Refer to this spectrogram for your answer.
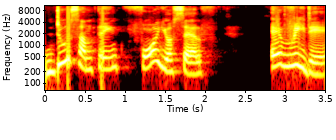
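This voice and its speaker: With a Kannada accent, a woman talks in a high pitch with a dark, mellow tone and very wide swings in pitch. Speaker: podcast guest. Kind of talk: casual interview conversation.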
